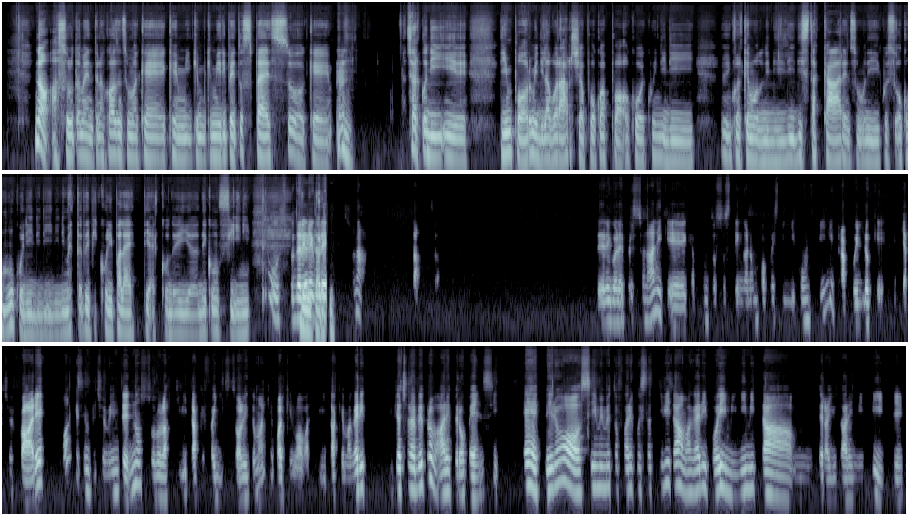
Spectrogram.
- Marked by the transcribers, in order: throat clearing; static; unintelligible speech; distorted speech; unintelligible speech
- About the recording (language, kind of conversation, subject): Italian, advice, Come posso stabilire confini chiari con la mia famiglia e i miei amici?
